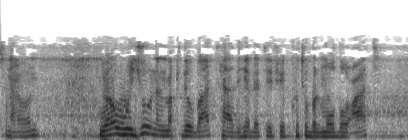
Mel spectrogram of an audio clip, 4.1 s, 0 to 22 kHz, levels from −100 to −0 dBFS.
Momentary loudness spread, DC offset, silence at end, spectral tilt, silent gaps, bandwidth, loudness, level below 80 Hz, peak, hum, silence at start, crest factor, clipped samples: 12 LU; under 0.1%; 0 s; -6.5 dB/octave; none; 7.4 kHz; -21 LUFS; -46 dBFS; -6 dBFS; none; 0 s; 16 dB; under 0.1%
